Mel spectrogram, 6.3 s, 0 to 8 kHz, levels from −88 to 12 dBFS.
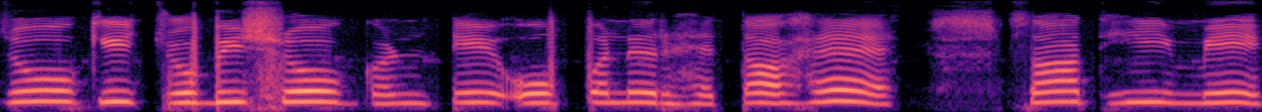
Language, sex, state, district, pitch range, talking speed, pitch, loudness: Hindi, male, Rajasthan, Bikaner, 250-280 Hz, 105 wpm, 265 Hz, -15 LUFS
